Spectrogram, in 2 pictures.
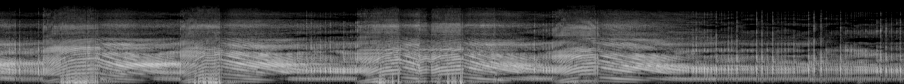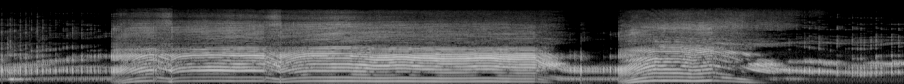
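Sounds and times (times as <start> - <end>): chainsaw engine revving: 0.0 - 18.0.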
